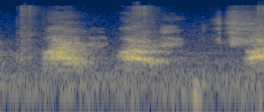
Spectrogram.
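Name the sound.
dogs barking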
